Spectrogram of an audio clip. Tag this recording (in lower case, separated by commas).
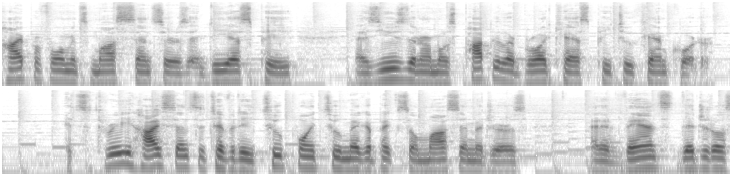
music, speech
